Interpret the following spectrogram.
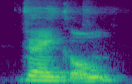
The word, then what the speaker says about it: vagal: probably mispronounced that one is it sympathovagal or vagil vagel vagel talking about the vus nerve vagel okay suppression of insulin secretion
